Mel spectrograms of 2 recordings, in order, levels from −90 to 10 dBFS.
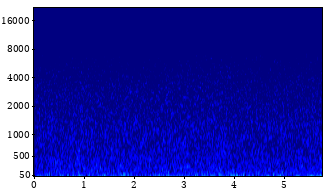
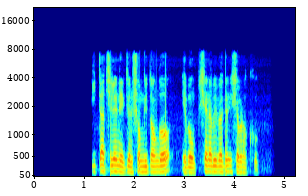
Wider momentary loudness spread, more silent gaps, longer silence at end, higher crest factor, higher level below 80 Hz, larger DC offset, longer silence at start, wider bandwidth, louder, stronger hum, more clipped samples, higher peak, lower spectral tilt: second, 1 LU vs 17 LU; neither; second, 0 s vs 0.75 s; about the same, 14 dB vs 18 dB; second, -74 dBFS vs -54 dBFS; neither; second, 0 s vs 1.15 s; first, 16.5 kHz vs 8 kHz; second, -68 LUFS vs -18 LUFS; neither; neither; second, -52 dBFS vs -2 dBFS; second, -3 dB/octave vs -6 dB/octave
